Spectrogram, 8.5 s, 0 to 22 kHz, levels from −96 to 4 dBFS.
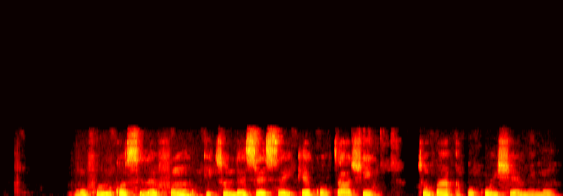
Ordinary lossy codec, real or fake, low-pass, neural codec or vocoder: none; real; none; none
